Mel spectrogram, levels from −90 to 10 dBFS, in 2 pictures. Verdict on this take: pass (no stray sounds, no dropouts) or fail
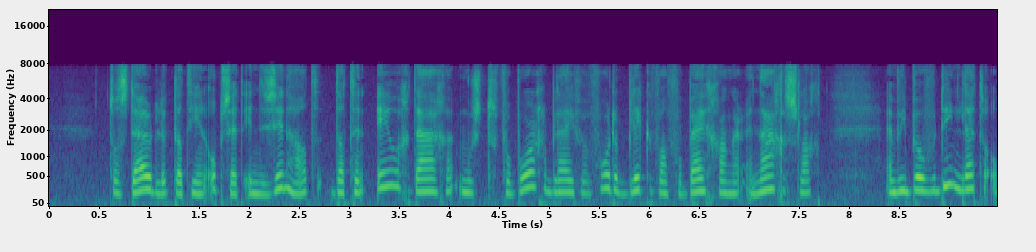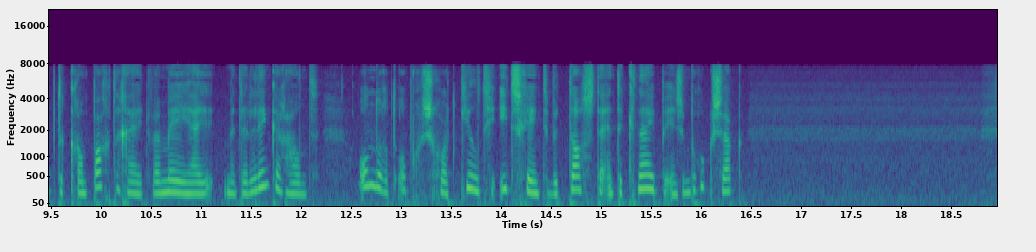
pass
